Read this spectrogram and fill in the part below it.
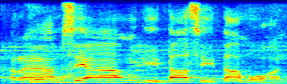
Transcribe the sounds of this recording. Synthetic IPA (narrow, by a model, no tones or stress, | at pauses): ɾamsjamɡiːt̪asit̪amoɦən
